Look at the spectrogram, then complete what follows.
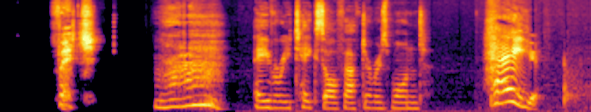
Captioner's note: Avery growls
